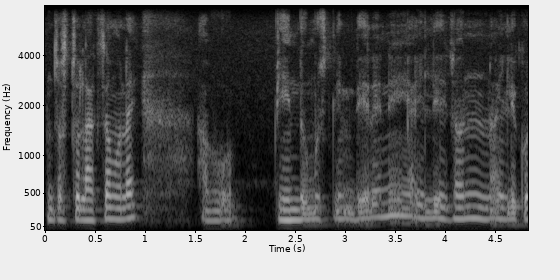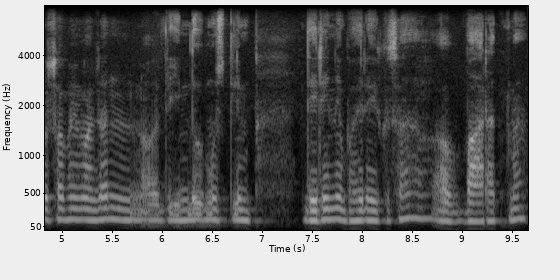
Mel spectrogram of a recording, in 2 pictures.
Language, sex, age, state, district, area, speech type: Nepali, male, 45-60, West Bengal, Darjeeling, rural, spontaneous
